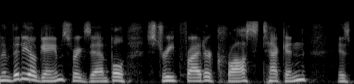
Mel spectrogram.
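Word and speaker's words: Street Fighter X Tekken: thing in his opinion in Japan when you see an X in marketing it's usually pronounced cross this is very prevalent in video games for example Street Fighter cross Tekken is pronounced that way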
